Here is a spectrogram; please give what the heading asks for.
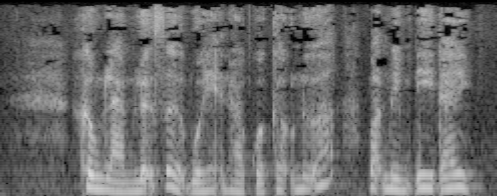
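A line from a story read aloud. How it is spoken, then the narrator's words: Giggling. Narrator (Vietnamese): Hai người bạn ... cười khúc khích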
